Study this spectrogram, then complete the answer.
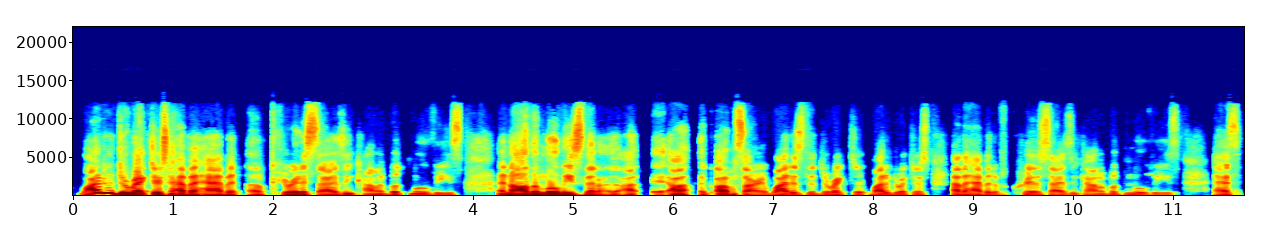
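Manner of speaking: normal talking voice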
